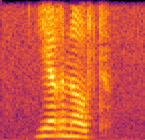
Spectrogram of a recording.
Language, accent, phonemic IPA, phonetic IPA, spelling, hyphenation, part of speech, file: Armenian, Eastern Armenian, /jeʁˈnoɾtʰ/, [jeʁnóɾtʰ], եղնորթ, եղ‧նորթ, noun, Hy-եղնորթ.ogg
- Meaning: young of the deer, fawn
